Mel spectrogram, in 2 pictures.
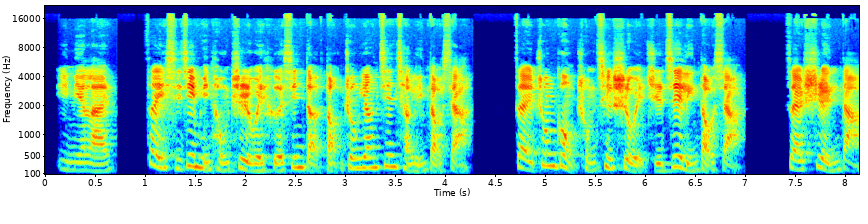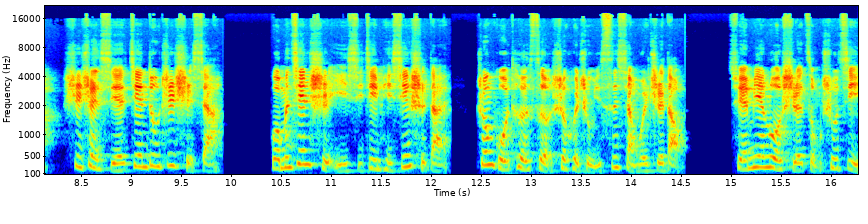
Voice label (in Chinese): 新闻播读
